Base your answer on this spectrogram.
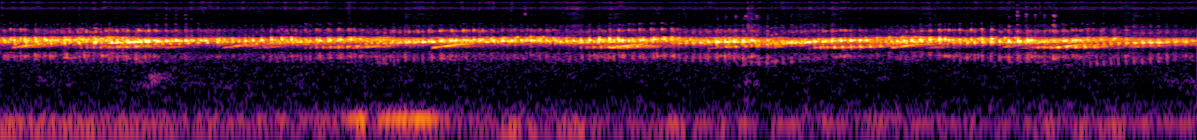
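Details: In spring, a thick chorus of frogs keeps up a continuous high, shimmering trill of many overlapping voices, alongside a faint low hum.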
